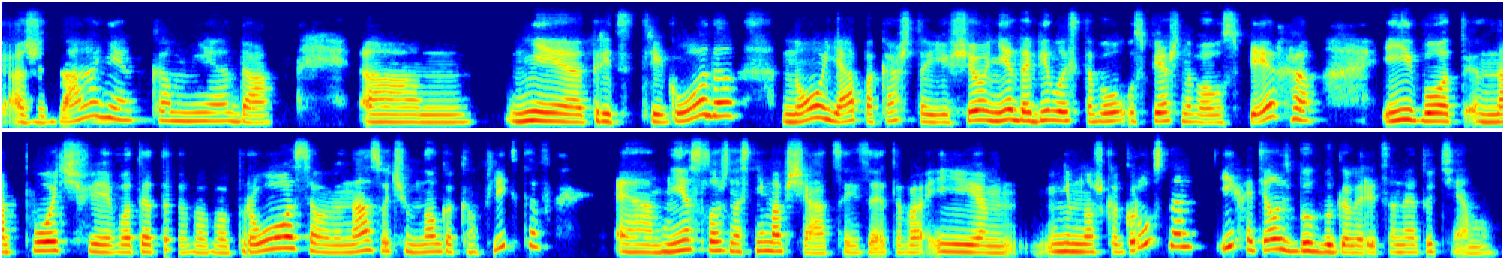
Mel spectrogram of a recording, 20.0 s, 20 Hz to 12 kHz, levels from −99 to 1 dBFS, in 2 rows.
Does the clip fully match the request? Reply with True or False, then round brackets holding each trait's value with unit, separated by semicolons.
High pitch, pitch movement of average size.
True (215 Hz; 3.6 semitones)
